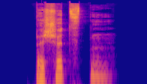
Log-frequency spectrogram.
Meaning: inflection of beschützen: 1. first/third-person plural preterite 2. first/third-person plural subjunctive II
- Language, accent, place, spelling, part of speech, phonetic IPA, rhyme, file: German, Germany, Berlin, beschützten, adjective / verb, [bəˈʃʏt͡stn̩], -ʏt͡stn̩, De-beschützten.ogg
